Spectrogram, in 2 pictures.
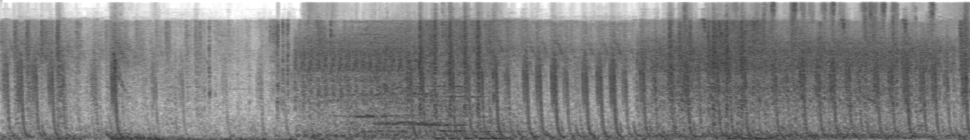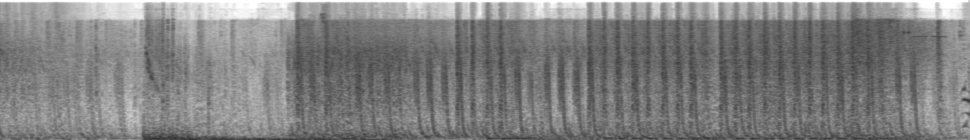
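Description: Dense gunfire in the Terminator: Resistance video game, with rapid automatic bursts and heavy booms that run loud and almost nonstop throughout.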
